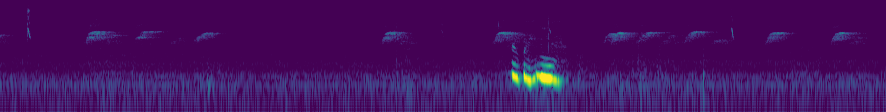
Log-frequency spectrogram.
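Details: A lutino cockatiel chick hatching from an egg its parents abandoned, the shell broken open by hand, gives thin, high cheeps in quick little clusters, with a woman speaking softly.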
